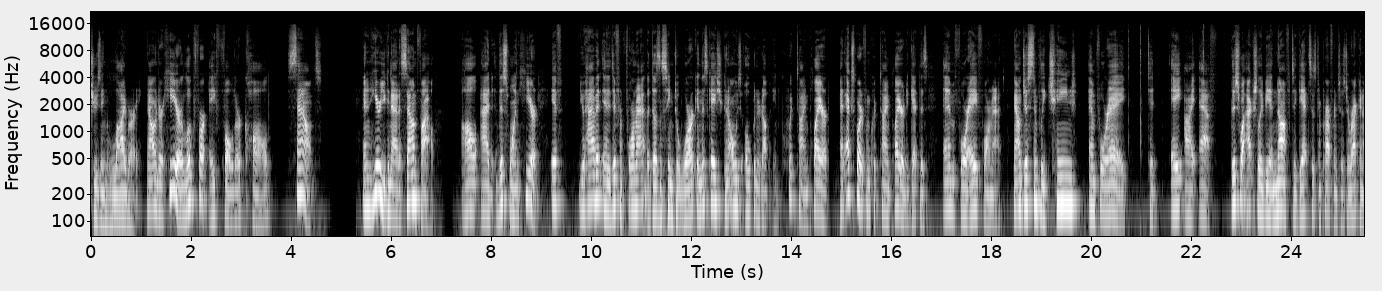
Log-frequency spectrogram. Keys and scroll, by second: 20.2-21.3 typing.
